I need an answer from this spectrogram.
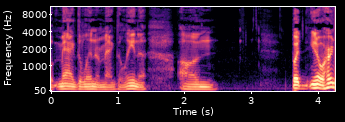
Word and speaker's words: Magdalena: his wife Mary Magdalena now I say Magdalena now you say Magdalene well because her name in certain languages and certain cultures you would spell it with an A on the end like Spanish people would say Magdalena and then people from other places would call it Magdalene it really doesn't matter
